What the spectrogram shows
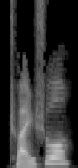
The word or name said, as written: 传说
